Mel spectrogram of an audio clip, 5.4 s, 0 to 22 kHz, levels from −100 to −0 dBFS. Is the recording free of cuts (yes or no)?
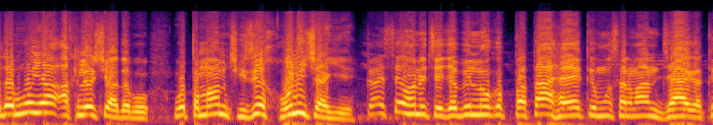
yes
